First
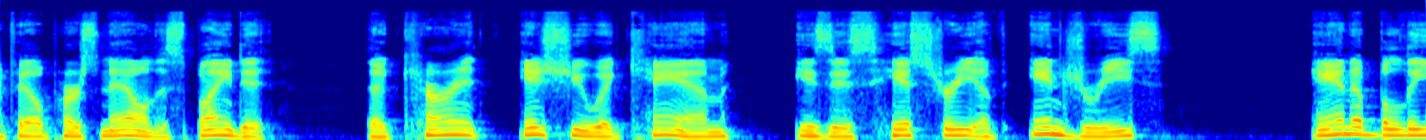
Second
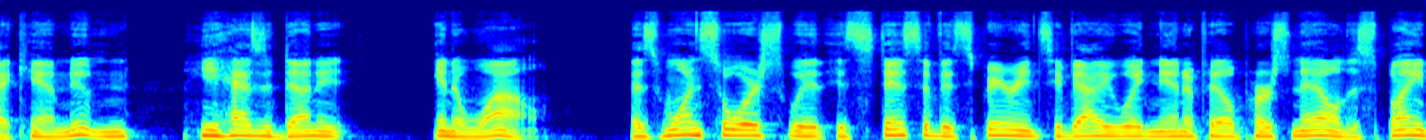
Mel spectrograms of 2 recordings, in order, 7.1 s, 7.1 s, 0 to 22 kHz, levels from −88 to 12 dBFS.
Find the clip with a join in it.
second; 2 cuts; at 0.9 s, 3.1 s

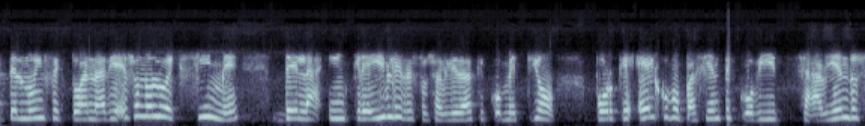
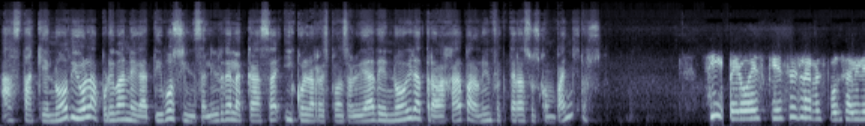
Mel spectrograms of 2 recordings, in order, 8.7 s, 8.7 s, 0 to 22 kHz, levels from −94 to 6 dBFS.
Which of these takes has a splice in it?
second; 1 cut; at 7.2 s

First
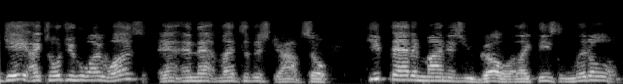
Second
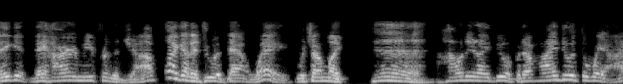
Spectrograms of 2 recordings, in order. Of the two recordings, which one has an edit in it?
second; 1 cut; at 1.7 s

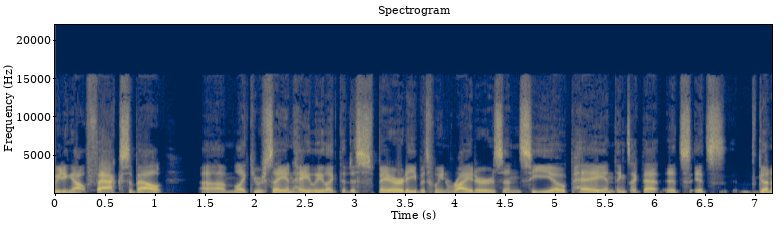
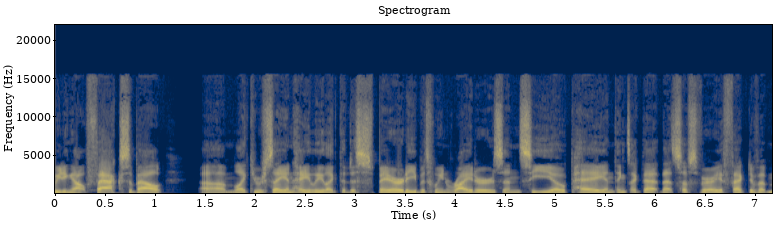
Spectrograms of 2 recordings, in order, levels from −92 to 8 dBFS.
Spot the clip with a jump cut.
first; 1 cut; at 6.0 s

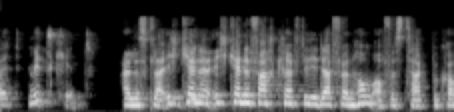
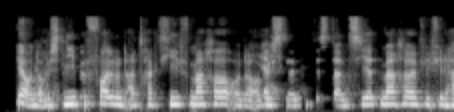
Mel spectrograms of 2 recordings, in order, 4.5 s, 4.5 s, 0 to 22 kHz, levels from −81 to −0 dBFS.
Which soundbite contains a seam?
second; 1 cut; at 3.0 s

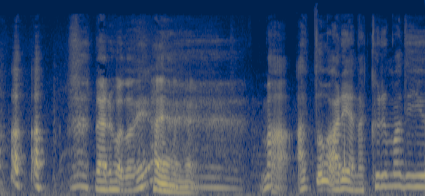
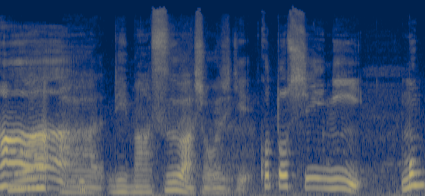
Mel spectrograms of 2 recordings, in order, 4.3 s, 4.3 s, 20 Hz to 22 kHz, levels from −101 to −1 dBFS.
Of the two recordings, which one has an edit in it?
second; 1 cut; at 2.6 s

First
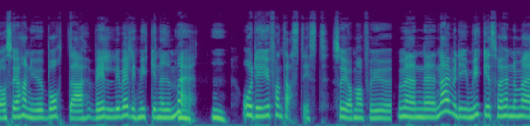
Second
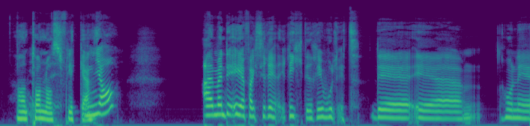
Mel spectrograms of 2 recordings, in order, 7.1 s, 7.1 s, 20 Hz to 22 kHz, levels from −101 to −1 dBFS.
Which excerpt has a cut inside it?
first; 2 cuts; at 3.1 s, 5.2 s

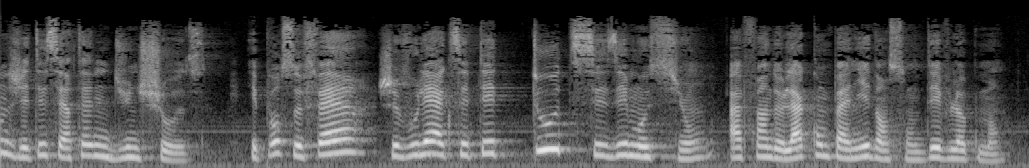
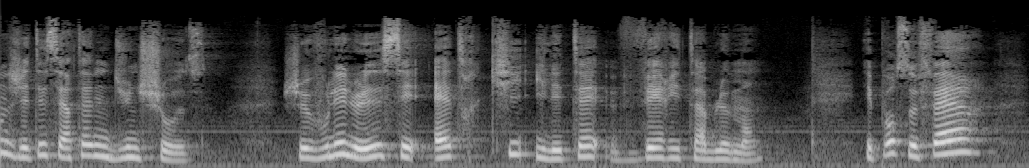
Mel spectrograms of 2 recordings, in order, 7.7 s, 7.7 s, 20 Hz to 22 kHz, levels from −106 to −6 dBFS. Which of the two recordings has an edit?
first; 2 cuts; at 1.7 s, 2.8 s

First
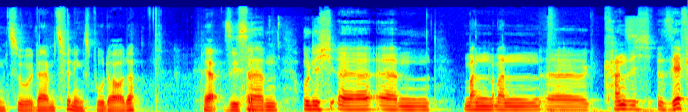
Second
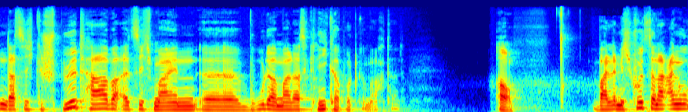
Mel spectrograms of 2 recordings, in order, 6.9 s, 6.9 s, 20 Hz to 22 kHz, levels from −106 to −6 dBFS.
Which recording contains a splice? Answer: first; 2 cuts; at 1.9 s, 4.9 s

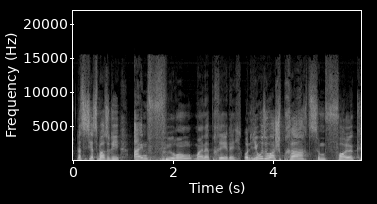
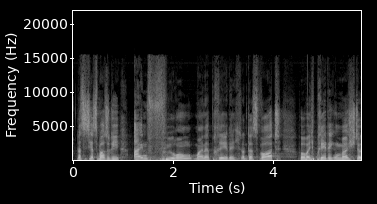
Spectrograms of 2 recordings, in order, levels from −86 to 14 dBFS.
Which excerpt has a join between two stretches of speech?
first; 1 cut; at 3.3 s

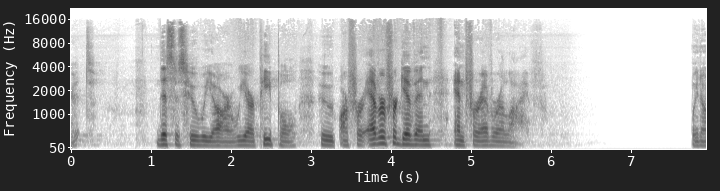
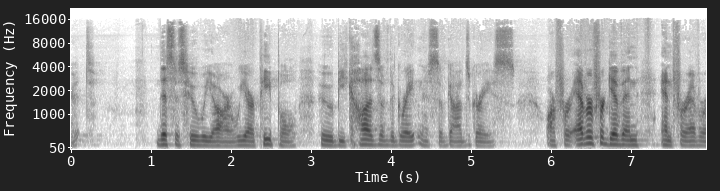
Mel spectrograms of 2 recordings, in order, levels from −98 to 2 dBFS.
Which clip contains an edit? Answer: first; 1 cut; at 3.3 s

